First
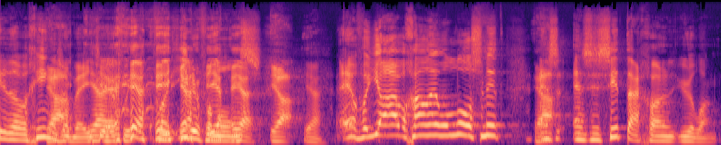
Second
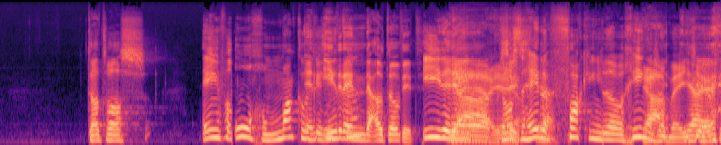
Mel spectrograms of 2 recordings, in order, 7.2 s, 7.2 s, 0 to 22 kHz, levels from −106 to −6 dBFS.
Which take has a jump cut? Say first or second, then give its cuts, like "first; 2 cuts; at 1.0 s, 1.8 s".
second; 3 cuts; at 2.3 s, 4.0 s, 6.0 s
